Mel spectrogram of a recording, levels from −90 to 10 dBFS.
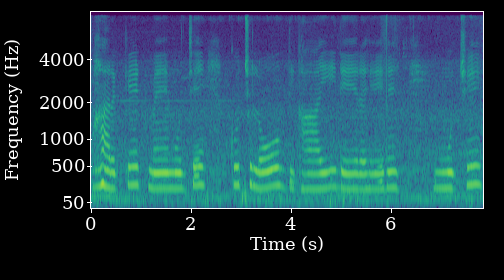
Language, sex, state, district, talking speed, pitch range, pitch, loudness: Hindi, female, Madhya Pradesh, Dhar, 75 wpm, 195-220 Hz, 205 Hz, -17 LUFS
